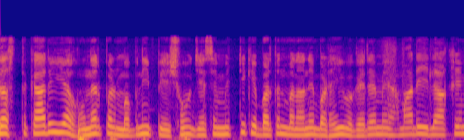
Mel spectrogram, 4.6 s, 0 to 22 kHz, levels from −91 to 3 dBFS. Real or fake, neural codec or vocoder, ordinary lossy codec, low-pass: real; none; none; 7.2 kHz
